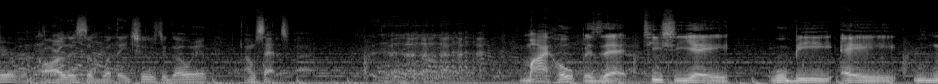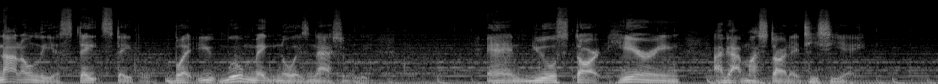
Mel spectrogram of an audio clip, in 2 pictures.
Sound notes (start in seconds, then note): 3.6 easygoing music; 3.6 students laughing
